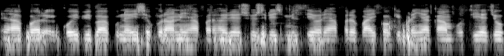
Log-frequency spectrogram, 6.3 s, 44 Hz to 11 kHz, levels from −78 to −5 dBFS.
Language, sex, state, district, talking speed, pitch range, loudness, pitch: Hindi, male, Bihar, Araria, 230 wpm, 110-115 Hz, -16 LUFS, 115 Hz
